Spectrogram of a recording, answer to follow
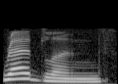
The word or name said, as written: Redlands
